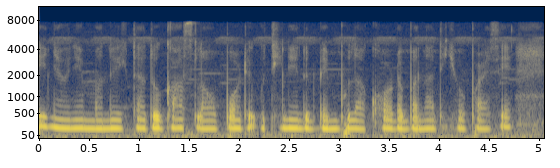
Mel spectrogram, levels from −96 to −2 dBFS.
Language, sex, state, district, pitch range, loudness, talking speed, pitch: Nagamese, female, Nagaland, Kohima, 165-180 Hz, -18 LUFS, 200 wpm, 170 Hz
